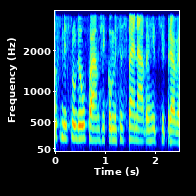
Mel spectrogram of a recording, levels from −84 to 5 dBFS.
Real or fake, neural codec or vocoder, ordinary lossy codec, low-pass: fake; codec, 16 kHz, 16 kbps, FunCodec, trained on Chinese and English, 50 frames a second; none; 3.6 kHz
